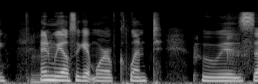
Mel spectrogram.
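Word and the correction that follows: Clent: Are you saying Klempt or Klent? – Klent. I said it wrong.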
